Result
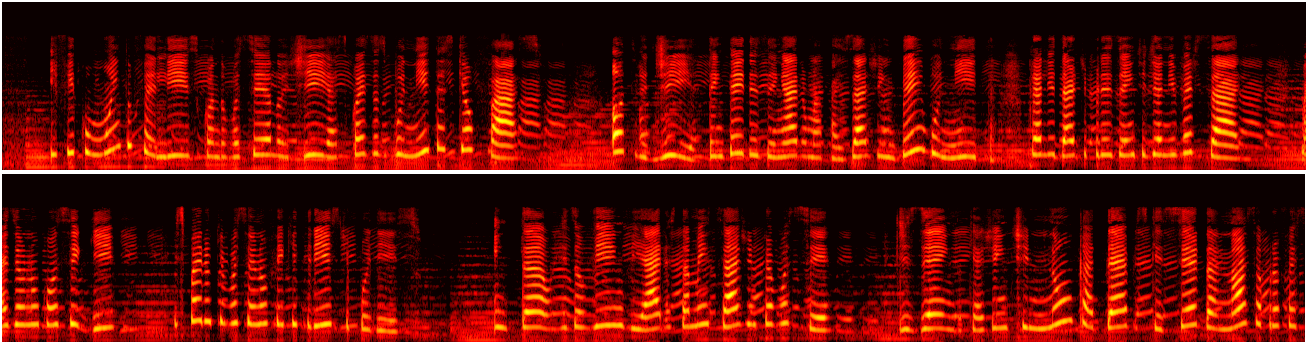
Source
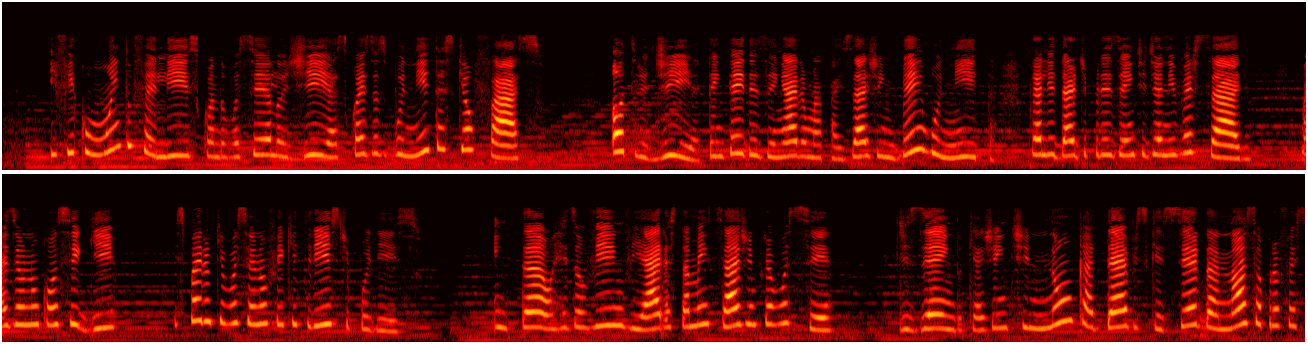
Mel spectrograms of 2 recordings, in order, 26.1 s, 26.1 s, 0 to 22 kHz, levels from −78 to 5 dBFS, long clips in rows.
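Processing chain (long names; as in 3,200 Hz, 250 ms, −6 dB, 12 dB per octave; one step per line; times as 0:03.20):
transient designer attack +4 dB, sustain −10 dB
echo with shifted repeats 263 ms, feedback 41%, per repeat −39 Hz, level −23.5 dB
in parallel at +2 dB: downward compressor, threshold −38 dBFS, peak gain reduction 21.5 dB
on the sum: level +2 dB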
